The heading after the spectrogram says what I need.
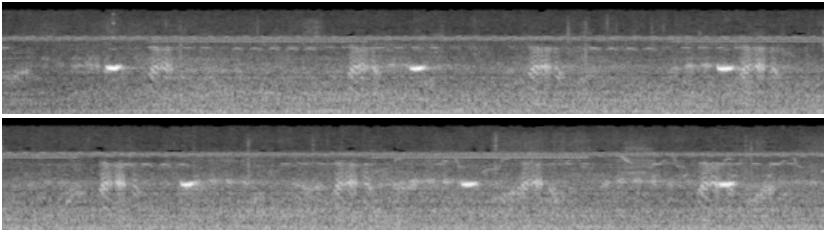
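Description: Small-billed Tinamou giving short, clear piping whistles, one roughly every one and a half seconds, over a steady high insect hum.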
